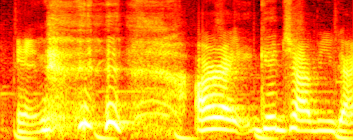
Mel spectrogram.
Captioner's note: laughing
